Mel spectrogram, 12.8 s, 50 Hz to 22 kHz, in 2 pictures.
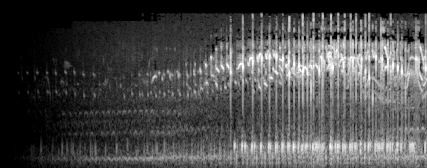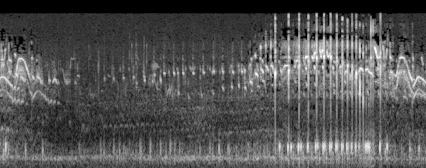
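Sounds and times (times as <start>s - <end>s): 
Great snipe swooping whistled notes: 1.5s - 12.8s
Great snipe display clicks and rattle of ticks: 3.3s - 6.6s, 10.3s - 12.8s.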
